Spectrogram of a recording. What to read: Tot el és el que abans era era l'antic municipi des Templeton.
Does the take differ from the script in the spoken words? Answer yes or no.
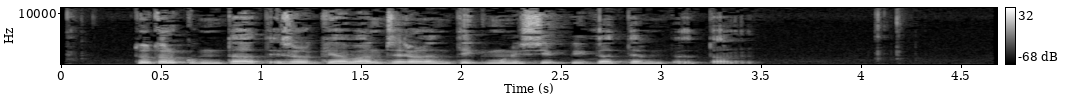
yes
